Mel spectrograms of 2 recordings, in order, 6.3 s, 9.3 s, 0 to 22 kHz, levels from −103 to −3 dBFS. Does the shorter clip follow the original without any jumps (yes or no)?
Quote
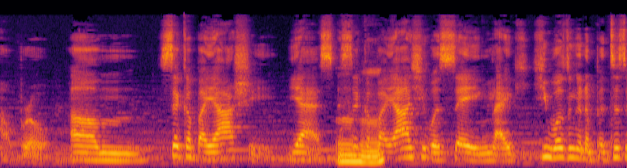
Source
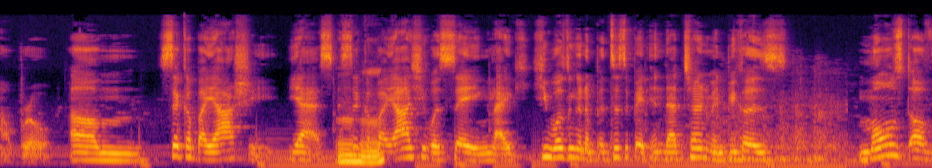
yes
